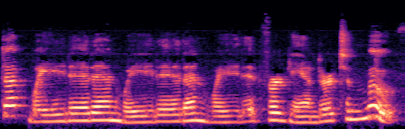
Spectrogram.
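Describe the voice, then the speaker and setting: A woman reading a picture book aloud to children in a dramatic, expressive way, at times dropping to a hush. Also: on the low side, slow pace. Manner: dramatic, dropping to hushed whispers. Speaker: children's storytime reader.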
